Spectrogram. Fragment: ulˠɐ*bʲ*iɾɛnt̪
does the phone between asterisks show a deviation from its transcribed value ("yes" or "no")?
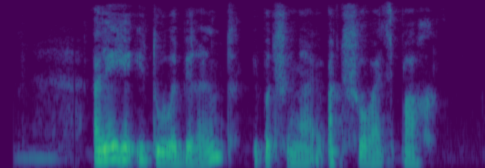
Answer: no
